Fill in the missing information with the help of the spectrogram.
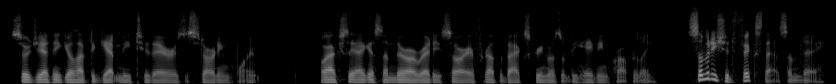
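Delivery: quick, low, quiet aside; murmured housekeeping aside to a helper; offhand aside. Real, not acted. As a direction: drop the voice and hurry through it. Aside to the screen operator.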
